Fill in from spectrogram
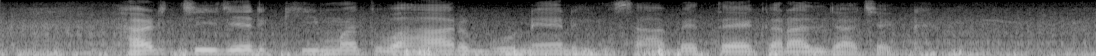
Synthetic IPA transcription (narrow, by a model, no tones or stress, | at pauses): həɾt͡ʃiːd͡ʒeɾkiːmət̪ʋɐɦaːɾɡʊneːɾɦɪsaːbet̪ɛːkəɾald͡ʒaːt͡ʃek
